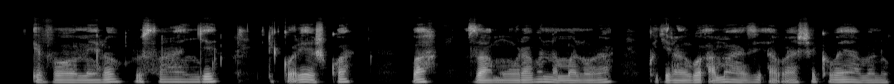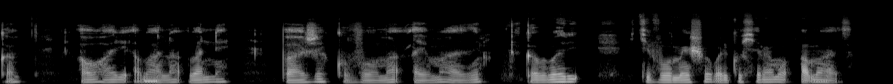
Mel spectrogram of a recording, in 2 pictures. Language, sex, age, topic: Kinyarwanda, male, 18-24, health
